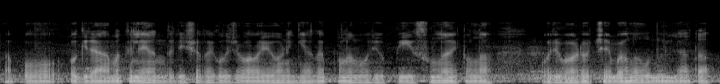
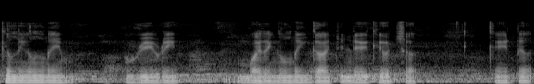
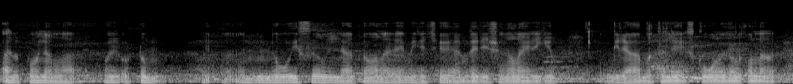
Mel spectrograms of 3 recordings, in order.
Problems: background sounds at intervals, low volume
